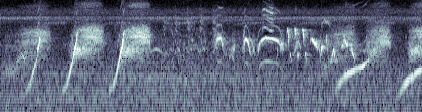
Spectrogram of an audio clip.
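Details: Black-capped donacobius giving loud whistled notes that sweep steeply upward, about three quick rising whistles in the first second and a half, then warbled curling phrases, and two more rising slurs near the end; steady background hiss.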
